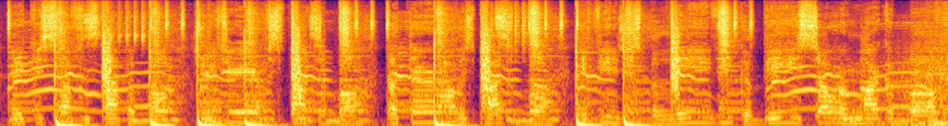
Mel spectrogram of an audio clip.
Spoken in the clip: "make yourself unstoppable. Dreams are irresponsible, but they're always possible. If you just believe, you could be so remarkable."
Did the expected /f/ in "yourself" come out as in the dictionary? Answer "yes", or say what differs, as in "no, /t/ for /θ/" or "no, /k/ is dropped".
yes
